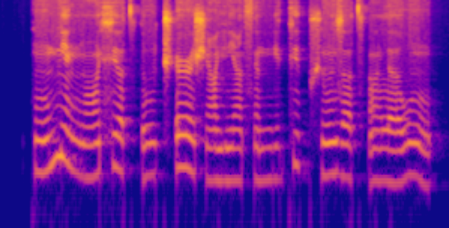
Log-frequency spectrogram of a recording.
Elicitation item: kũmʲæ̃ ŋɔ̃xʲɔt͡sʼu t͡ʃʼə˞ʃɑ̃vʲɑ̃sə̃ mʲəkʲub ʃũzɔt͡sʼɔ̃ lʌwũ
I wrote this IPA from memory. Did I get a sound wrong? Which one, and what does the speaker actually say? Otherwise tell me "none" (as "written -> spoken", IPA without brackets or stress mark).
none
